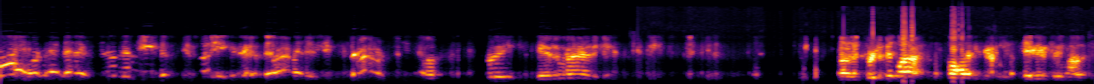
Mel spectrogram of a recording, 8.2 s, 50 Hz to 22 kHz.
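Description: Noise-filtered recording of a 911 phone call: narrow, phone-line speech of a distressed woman pleading, with a few sharp clicks on the line a little before seven seconds in.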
